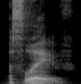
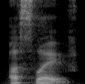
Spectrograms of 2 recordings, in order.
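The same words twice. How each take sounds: First: The article is slightly detached from the next word. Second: The article flows directly into the next word. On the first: The speaker calls it wrong. "it's not fully attached to the next word" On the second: The speaker calls it right.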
